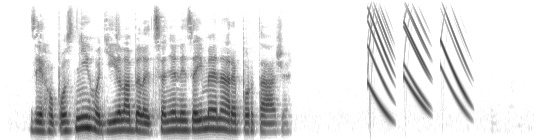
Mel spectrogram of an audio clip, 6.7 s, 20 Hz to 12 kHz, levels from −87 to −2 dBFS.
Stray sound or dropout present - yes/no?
yes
